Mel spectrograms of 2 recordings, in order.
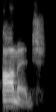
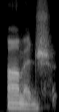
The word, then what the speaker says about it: Homage: pronounce the brand uh homage homage soft H okay it is not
